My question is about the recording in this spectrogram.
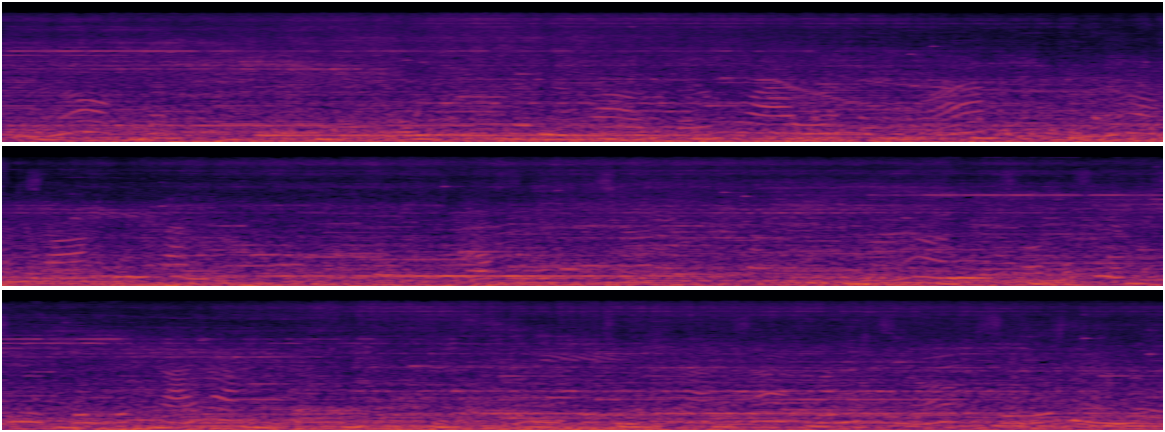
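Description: Experimental synthesizer noise music: a dense, steady mix of low rumbling drones and hiss, with held tones and short wavering, gliding pitches running through it.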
